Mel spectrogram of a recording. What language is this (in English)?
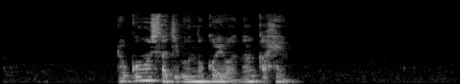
Japanese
